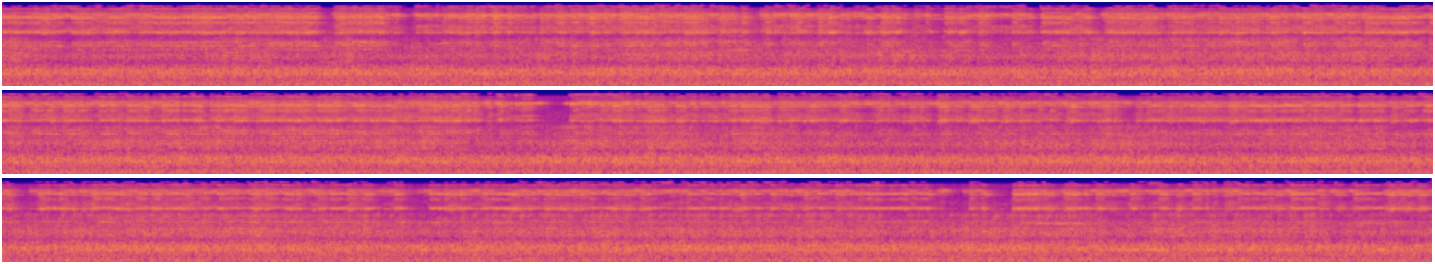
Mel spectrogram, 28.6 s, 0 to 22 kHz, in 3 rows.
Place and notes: Rumelange, Luxembourg - Merzbow conveyor
Is this a Merzbow concert ? No no, missed ! This is an old rusty conveyor.
24 May 2015, 21:00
